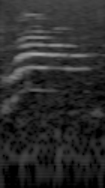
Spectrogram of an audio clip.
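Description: A house cat gives one short, faint meow that rises and then falls.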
